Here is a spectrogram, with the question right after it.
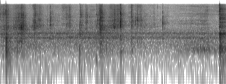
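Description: A bone folder is drawn along folded card for a craft box, making a series of short, crisp scraping strokes and clicks at an uneven rhythm, close by and fairly quiet.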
